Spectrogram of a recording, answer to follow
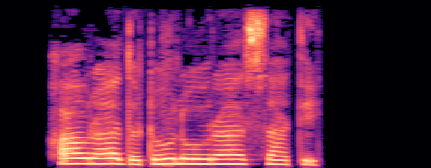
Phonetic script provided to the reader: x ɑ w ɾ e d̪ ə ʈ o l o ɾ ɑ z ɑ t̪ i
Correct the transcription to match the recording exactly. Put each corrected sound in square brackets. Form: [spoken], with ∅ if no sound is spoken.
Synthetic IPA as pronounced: x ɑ w ɾ [a] d̪ ə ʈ o l o ɾ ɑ [s] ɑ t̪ i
